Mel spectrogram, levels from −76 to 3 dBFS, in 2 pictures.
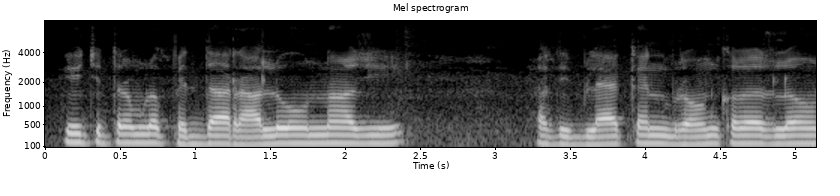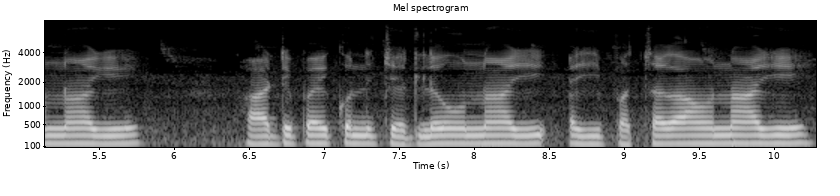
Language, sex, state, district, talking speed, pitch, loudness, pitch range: Telugu, male, Telangana, Mahabubabad, 105 wpm, 140 Hz, -15 LUFS, 135-140 Hz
